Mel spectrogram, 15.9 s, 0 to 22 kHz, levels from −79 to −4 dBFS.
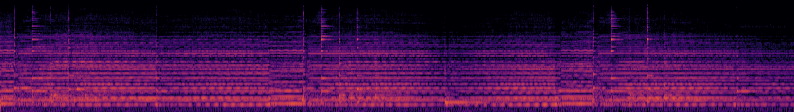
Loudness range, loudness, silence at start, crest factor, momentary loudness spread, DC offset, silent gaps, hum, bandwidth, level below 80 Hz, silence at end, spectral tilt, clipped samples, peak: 3 LU; -36 LUFS; 0 s; 22 dB; 6 LU; under 0.1%; none; none; 19 kHz; -68 dBFS; 0 s; -2.5 dB/octave; under 0.1%; -16 dBFS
